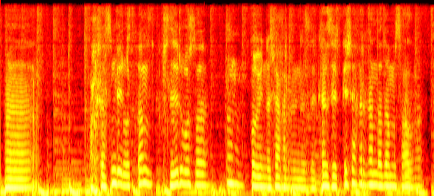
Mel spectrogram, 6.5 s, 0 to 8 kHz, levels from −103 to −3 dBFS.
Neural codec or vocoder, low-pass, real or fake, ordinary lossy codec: codec, 44.1 kHz, 7.8 kbps, DAC; 7.2 kHz; fake; AAC, 48 kbps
